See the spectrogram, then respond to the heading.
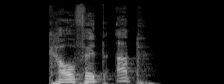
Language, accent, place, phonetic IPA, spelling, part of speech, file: German, Germany, Berlin, [ˌkaʊ̯fət ˈap], kaufet ab, verb, De-kaufet ab.ogg
- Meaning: second-person plural subjunctive I of abkaufen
